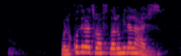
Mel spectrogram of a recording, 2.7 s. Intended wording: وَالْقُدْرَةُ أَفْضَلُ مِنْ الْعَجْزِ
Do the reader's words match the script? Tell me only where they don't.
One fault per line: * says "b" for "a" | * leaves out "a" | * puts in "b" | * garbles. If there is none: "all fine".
all fine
